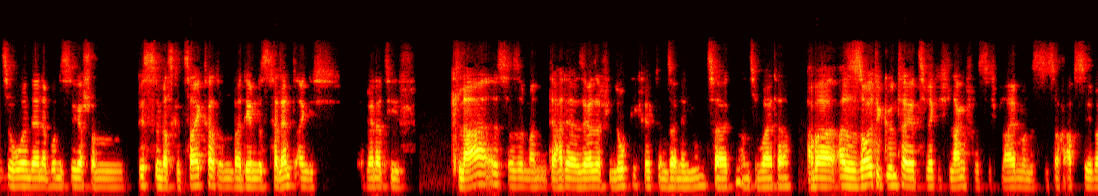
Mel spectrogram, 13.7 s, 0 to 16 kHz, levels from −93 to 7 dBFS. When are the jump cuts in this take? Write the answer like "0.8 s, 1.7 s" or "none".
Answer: 1.6 s, 5.2 s, 10.0 s

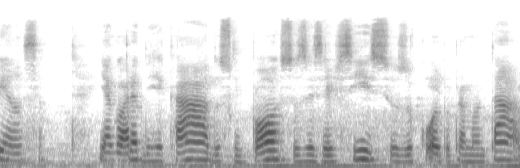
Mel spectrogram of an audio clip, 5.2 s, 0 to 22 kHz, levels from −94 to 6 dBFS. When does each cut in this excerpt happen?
1.4 s, 2.3 s

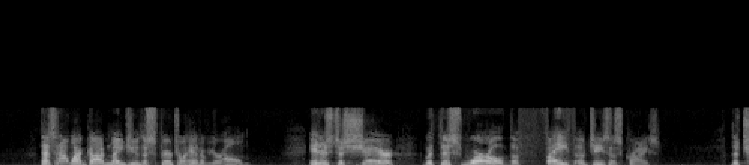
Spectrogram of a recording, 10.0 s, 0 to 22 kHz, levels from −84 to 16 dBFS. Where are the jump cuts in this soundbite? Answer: none

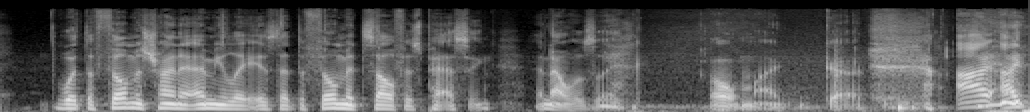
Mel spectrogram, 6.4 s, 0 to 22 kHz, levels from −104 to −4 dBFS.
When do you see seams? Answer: none

